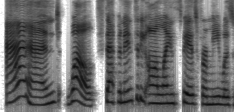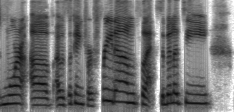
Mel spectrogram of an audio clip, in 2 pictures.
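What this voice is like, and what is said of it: Noticeable Caribbean accent. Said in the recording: “I can already hear the accent”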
